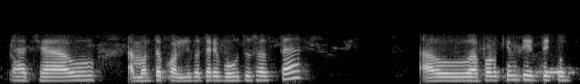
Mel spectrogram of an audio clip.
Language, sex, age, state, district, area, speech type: Odia, female, 60+, Odisha, Gajapati, rural, conversation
